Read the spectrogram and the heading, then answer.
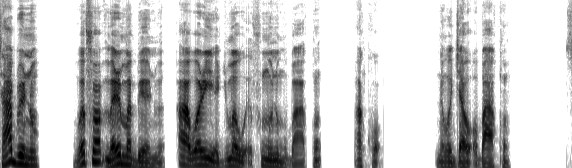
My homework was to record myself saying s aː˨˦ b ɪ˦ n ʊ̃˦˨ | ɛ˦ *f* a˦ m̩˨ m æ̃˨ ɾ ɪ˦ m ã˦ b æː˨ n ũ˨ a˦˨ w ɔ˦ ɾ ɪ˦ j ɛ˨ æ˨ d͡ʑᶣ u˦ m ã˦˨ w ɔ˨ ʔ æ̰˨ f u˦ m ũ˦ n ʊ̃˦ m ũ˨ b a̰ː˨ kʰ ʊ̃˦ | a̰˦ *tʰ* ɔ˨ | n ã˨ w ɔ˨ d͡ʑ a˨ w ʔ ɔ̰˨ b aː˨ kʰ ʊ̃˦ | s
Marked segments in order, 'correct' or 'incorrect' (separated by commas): correct, incorrect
